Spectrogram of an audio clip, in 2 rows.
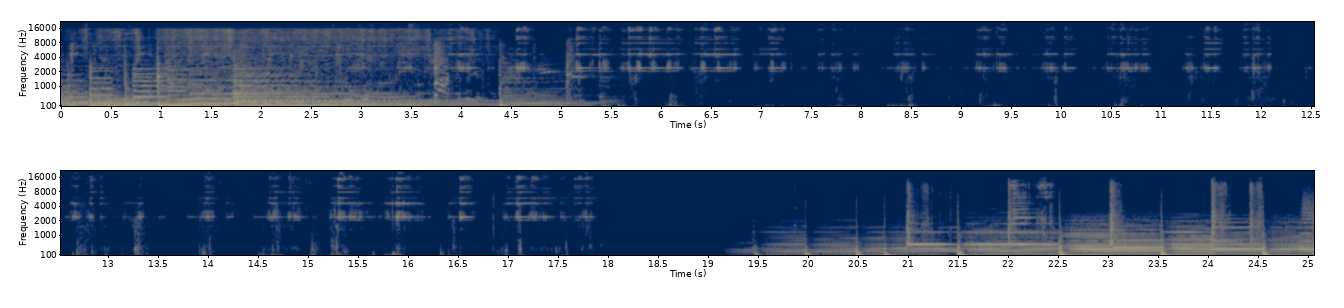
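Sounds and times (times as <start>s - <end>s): music: 0.0s - 5.4s, 19.2s - 25.0s
small metal bell jingling: 0.0s - 18.2s.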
